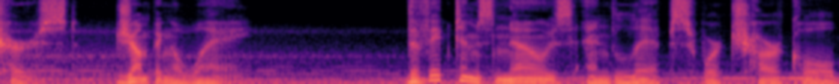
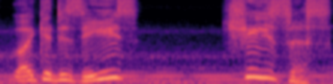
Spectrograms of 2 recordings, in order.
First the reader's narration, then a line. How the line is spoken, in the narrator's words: Esteban sputtered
